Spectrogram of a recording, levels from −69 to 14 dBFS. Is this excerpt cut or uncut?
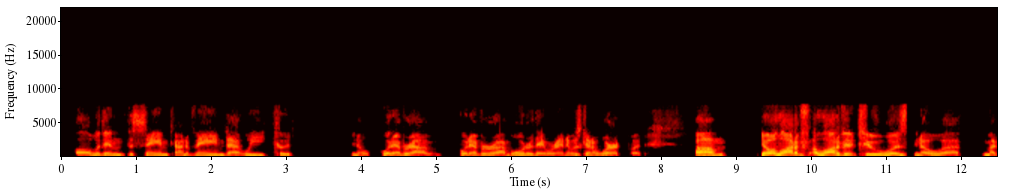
cut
